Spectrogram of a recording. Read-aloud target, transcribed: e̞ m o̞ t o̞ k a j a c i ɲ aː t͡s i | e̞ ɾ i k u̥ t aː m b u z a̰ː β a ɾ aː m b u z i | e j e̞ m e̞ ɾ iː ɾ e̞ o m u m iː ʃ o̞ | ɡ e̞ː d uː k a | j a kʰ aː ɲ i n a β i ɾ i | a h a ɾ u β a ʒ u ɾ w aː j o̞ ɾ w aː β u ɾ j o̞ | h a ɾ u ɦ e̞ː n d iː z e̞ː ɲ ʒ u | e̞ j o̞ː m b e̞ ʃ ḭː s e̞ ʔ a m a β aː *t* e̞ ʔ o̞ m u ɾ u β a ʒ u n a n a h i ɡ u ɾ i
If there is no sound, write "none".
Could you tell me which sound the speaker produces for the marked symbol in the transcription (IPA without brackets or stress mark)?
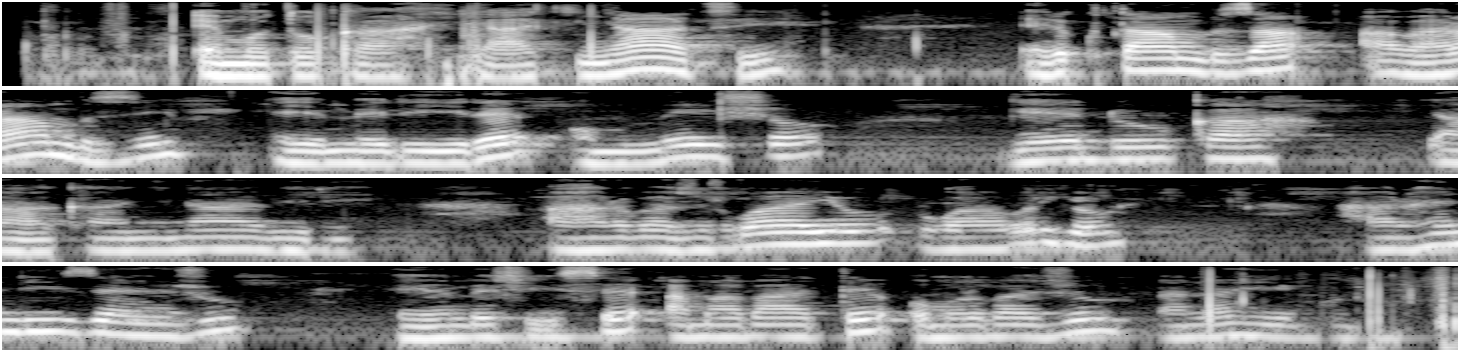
t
